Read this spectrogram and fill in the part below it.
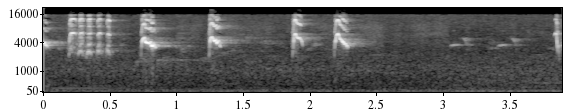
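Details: White-rumped shama master song for training birds, heard as a few short sharp high notes with brief buzzy bursts, then quiet.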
